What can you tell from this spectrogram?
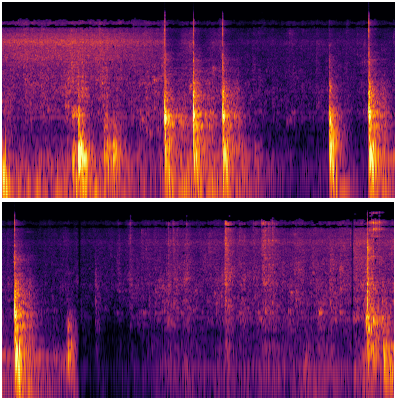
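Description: Hammer blows driving a plywood-and-aluminium jack plate down onto a jon boat's transom, the plate being a tight fit: about eight sharp knocks with short pauses in the first seven seconds, then lighter knocks and clinks near the end.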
